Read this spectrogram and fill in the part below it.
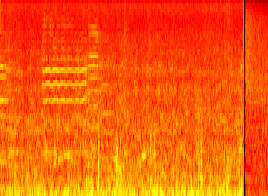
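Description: An old ferry ship underway between islands in the Philippines, heading from Binoni toward mainland Mindanao, gives a steady loud rumble of engine and water with wind buffeting the microphone, holding constant until an abrupt drop near the end.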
